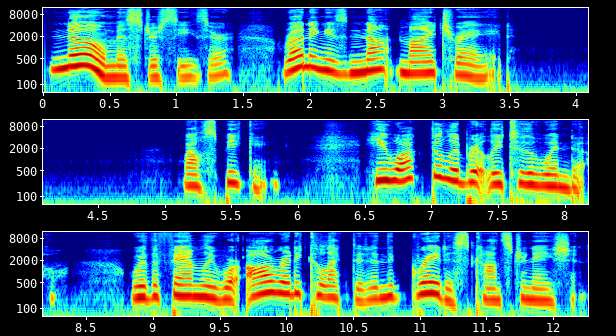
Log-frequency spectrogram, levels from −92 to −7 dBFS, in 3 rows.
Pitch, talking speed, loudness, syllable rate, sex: 210 Hz, 125 wpm, -19 LUFS, 5.6 syllables/s, female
